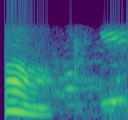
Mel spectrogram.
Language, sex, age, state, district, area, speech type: Assamese, female, 45-60, Assam, Sivasagar, rural, conversation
